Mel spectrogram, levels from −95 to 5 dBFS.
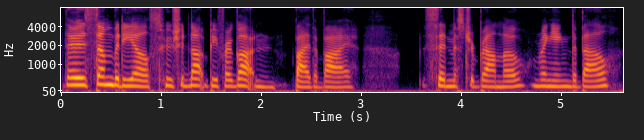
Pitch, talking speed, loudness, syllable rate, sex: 215 Hz, 190 wpm, -20 LUFS, 5.6 syllables/s, female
